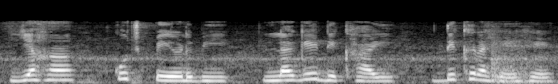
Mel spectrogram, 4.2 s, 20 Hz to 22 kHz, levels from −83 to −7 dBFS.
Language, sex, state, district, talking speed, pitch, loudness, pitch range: Hindi, female, Madhya Pradesh, Bhopal, 130 wpm, 200 Hz, -16 LUFS, 185-230 Hz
